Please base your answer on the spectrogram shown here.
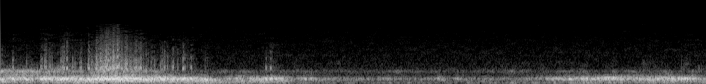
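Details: Common kingfisher young being fed in the nest on 30 April 2014, eyes starting to open; a loud rasping buzzy chorus with scratchy bursts dominates the first two seconds, then sinks to a quiet low hum before building again.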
